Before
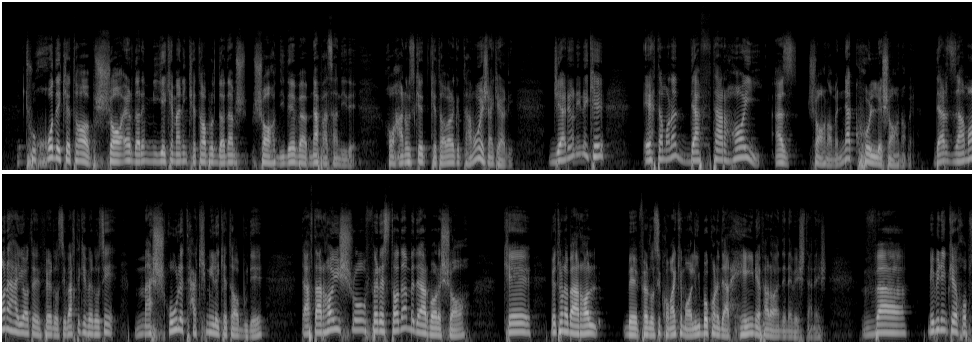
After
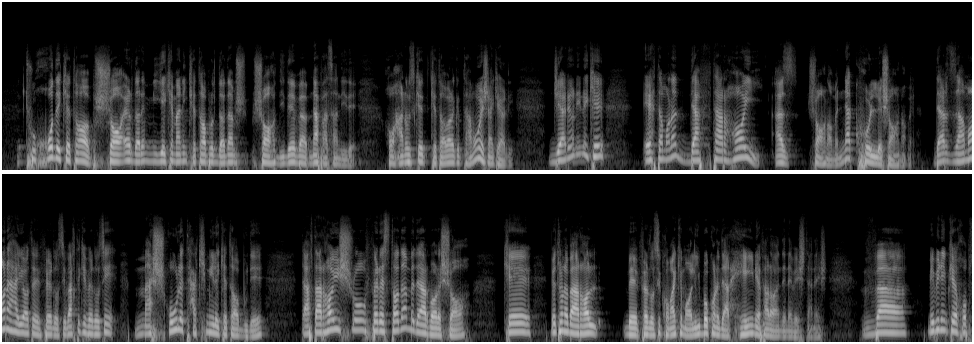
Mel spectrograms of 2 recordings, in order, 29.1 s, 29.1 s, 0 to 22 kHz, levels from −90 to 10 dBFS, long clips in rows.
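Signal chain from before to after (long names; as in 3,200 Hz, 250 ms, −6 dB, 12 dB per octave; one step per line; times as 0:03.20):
low-pass filter 5,100 Hz 24 dB per octave
level +6 dB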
